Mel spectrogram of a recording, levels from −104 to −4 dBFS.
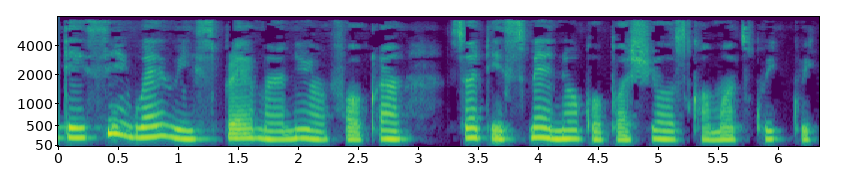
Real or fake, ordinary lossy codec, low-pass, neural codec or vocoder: fake; MP3, 32 kbps; 7.2 kHz; codec, 24 kHz, 3.1 kbps, DualCodec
